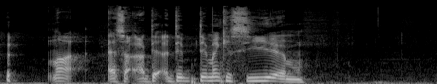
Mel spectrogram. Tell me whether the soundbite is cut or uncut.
uncut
